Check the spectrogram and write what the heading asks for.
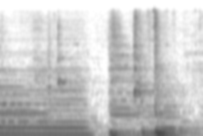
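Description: Acoustic guitar strummed: a chord rings for about a second, then a few quick strums that fade out near the end.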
